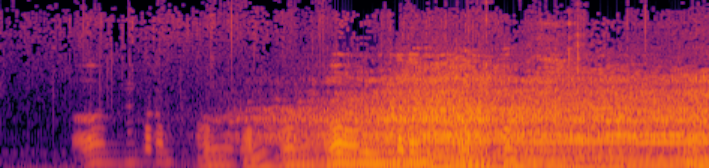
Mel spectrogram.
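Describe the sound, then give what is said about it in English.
An old car's engine turns over and revs in a few rising bursts, then settles into a loud, steady running drone with a low hum and broad rushing noise as the car drives along an empty road toward London. “The old bus is running well.”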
